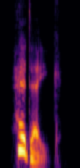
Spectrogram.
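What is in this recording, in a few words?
"headache", British English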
